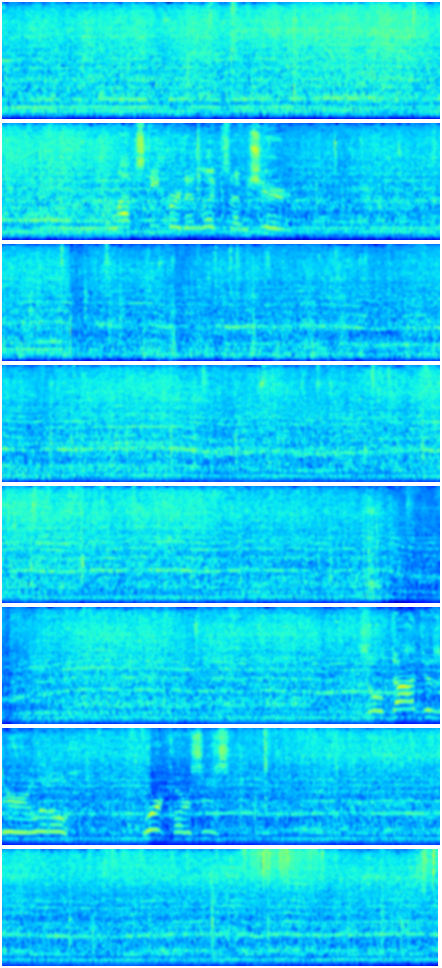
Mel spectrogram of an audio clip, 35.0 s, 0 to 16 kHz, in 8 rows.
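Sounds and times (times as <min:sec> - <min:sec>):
truck engine droning off-road: 0:00.0 - 0:35.0.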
